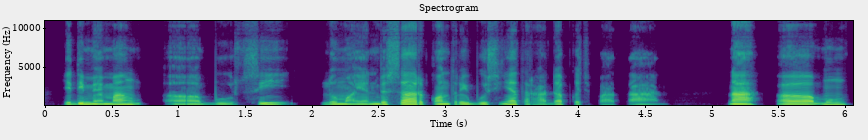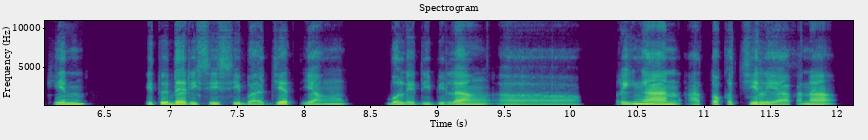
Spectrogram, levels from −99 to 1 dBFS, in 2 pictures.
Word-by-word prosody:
Jadi 100 +9 +3
memang, 140 +5 +2 0.2
eee, 100 0 -4
busi 105 - -5 0.2
lumayan 100 -3 -1
besar 165 - +4
kontribusinya 115 +3 -1
terhadap 100 +2 -6
kecepatan. 90 -1 -11 0.5
Nah, 120 -1 +7 0.2
eee, 140 +3 +5
mungkin 155 +8 0 0.5
itu 195 - +5
dari 110 - +5
sisi 105 -1 -2
bujet 105 - +2
yang 100 -1 -3 0.3
boleh 105 -1 +1
dibilang, 120 +10 0
eee, 95 -1 -8 0.3
ringan 125 +8 +5
atau 100 0 -3
kecil 130 -2 0
ya, 95 +1 0
karena 130 +6 +1
110 Hz, 125 wpm, -24 LUFS, 100-140 Hz, 0.5 s, Nah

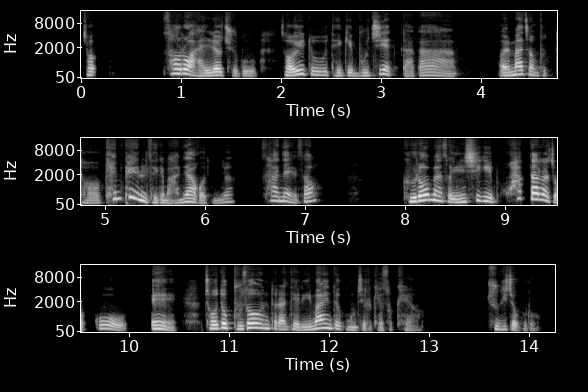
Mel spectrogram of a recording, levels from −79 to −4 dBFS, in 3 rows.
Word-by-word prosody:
저 - - -1 0.7
서로 250 -1 +5
알려주고, 140 - 0 0.2
저희도 185 +1 +2
되게 155 -1 -6
무지했다가 155 - -4 0.4
얼마 190 +8 +3
전부터 145 -8 -7
캠페인을 355 - +2
되게 140 -5 -6
많이 135 +7 -4
하거든요, 170 +1 -4 0.3
사내에서. 230 - -3 0.8
그러면서 245 -1 +4
인식이 200 +5 +1
확 380 +2 -6
달라졌고, 205 - +2 0.2
예, 180 -12 +2 0.3
저도 205 +4 +5
부서원들한테 190 -7 +2
리마인드 200 +6 +1
공지를 140 -4 -8
계속 120 -1 -13
해요 115 +3 -16 0.6
주기적으로. 165 -2 -6
180 Hz, 315 characters per minute, -21 LUFS, 145-225 Hz, 0.8 s, 서로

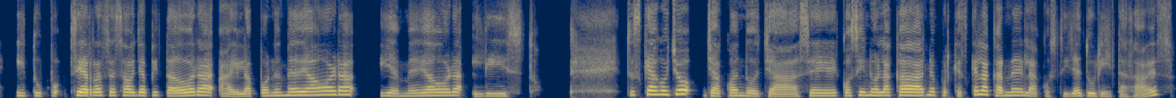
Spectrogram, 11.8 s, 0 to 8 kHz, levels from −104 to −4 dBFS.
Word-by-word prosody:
y 225 -1 -5
tú 220 0 -5
po - - -7
cierras 250 0 +4
esa 250 0 0
olla 245 0 +2
pitadora, 245 +2 +2
ahí 185 -3 -3
la 195 +2 -1
pones 220 +4 -4
media 270 +1 +2
hora, 300 +1 +2 0.2
y 225 0 -3
en 200 -2 -4
media 230 +4 -1
hora, 250 +1 0
listo. 195 +1 -7 0.7
Entonces, 275 +1 -8
¿qué 325 - +5
hago 315 0 +5
yo? 340 +1 +5
Ya 220 -2 -1
cuando, 225 -2 -1
ya 185 -2 -3
se 225 +2 -3
cocinó 250 +2 0
la 245 0 +1
carne, 255 +1 +4
porque 240 -4 -8
es - - -17
que 305 - +1
la 315 -1 +3
carne 240 +2 0
de 255 - -1
la 205 -4 -2
costilla 190 +2 -5
es 215 - -7
durita, 190 -7 -4
¿sabes? 280 - -5
235 Hz, 200 wpm, -25 LUFS, 205-260 Hz, 0.7 s, qué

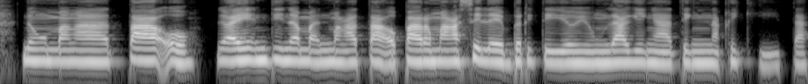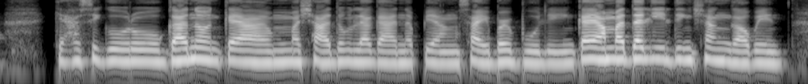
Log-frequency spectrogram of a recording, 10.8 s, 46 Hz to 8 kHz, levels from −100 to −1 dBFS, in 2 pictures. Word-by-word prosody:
nung 195 -1 -2
mga 185 -1 -2
tao 190 -4 +3 0.2
ay 195 +1 +3
hindi 205 0 -1
naman 190 -2 -2
mga 180 0 -2
tao 180 -3 +2
parang 185 -1 +3
mga 190 0 +2
celebrity 185 -3 -3
yung 170 0 -2
lagi 180 0 -1
nating 170 0 -4
nakikita. 155 -3 -10 0.3
Kaya 195 0 -5
siguro 190 -1 -2
gano'n 200 +1 +3
kaya 185 -3 +2
masyadong 180 0 -1
laganap 170 -1 -2
yang 165 -1 -3
cyberbullying 170 -2 -2
kaya 215 +2 +7
madali 215 0 +4
din 205 +1 -2
siyang 205 -2 -2
gawin, 170 -1 -2
185 Hz, 155 wpm, -24 LUFS, 170-195 Hz, 0.3 s, kaya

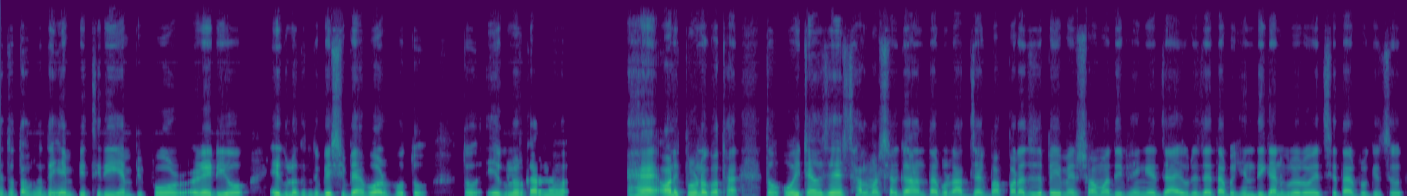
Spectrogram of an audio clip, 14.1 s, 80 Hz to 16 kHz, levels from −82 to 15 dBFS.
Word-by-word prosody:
যেত 175 - -6
তখন 160 -2 0
কিন্তু 170 0 -3 0.2
MP3, 150 0 -7 0.2
MP4, 130 0 -1 0.3
রেডিও 125 0 +3 0.4
এগুলো 145 +3 +3
কিন্তু 155 -1 -6
বেশি 140 +1 +2
ব্যবহার 115 0 +4
হতো। 130 +1 -2 0.4
তো - - -2 0.3
এগুলোর 170 +7 +1
কারণে 195 0 +3
হ - - +1 0.7
হ্যাঁ, 130 -4 +7
অনেক 160 - +5
পুরনো 165 -1 +5
কথা। 120 - -1 0.3
তো - - 0 0.2
ঐটা 170 +5 +3
ঐযে, 205 +1 +4 0.2
সালমান 155 +2 -2
শাহর 160 - -3
গান, 145 +1 +3
তারপর 135 0 0
রাজ্জাক, 125 +1 -2
বাপ্পারাজের 125 +2 -1
যে - - +1
'প্রেমের 130 -1 0
সমাধি 120 +1 -1
ভেঙে 115 -1 -3
যায়, 110 0 +2
উড়ে 110 0 -5
যায়।' 115 - 0
তারপর 115 0 0
হিন্দি 120 0 -3
গানগুলো 115 -1 0
রয়েছে। 105 -1 -2
তারপর 110 0 0
কিছু 110 +1 -9
130 Hz, 175 wpm, -23 LUFS, 115-155 Hz, 0.7 s, হ্যাঁ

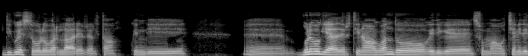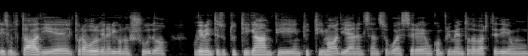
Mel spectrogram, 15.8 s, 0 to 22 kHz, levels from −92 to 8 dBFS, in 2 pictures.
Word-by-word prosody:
di 145 -1 -4
questo 150 -3 +2
volevo 130 -1 +2
parlare 125 -2 +2
in 115 - -3
realtà. 115 -1 -6 0.2
Quindi, 115 -2 -3 0.8
ehm, 115 -1 -8
volevo 175 +4 +7
chiederti, 130 -4 +5
no, 130 +1 +2
quando 135 -4 +3
vedi 125 0 0
che, 120 -1 +1
insomma, 115 0 -5
ottieni 120 +2 -3
dei 120 - +2
risultati 125 0 +1
e 115 -1 0
il 110 0 -5
tuo 130 - -5
lavoro 130 +1 +3
viene 120 -1 -2
riconosciuto, 115 -1 -4 0.3
ovviamente 130 0 +1
su 120 -1 -7
tutti 130 +1 -5
i - - -3
campi, 125 -2 +2
in 115 0 -5
tutti 125 +2 -7
i - - -1
modi, 120 -2 -1
eh, 120 0 0
nel 115 0 -7
senso 115 0 -7
può 115 - -3
essere 115 0 -3
un 115 0 -5
complimento 120 0 -5
da 120 0 -2
parte 115 0 -4
di 115 0 -1
un 115 0 -6
120 Hz, 165 wpm, -24 LUFS, 115-130 Hz, 0.8 s, volevo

